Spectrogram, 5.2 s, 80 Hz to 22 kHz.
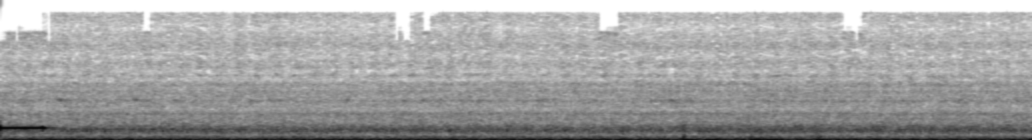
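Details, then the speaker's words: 2001 Honda Civic LX, first start after replacing condenser motor, alternator, coil packs and cam cover cap: short beep, then a quiet, even idle with no knocks or rattles; normal idle. "that's really quiet Lou you hear that [Music] I'm not shaking like crazy we'll let her circulate a little bit"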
